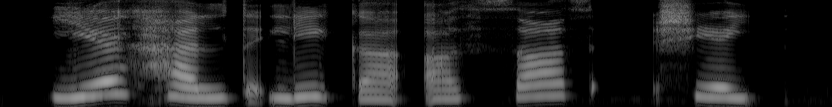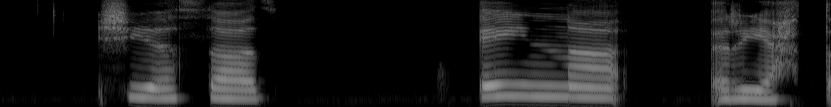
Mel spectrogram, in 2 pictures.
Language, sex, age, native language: Icelandic, other, 11, Icelandic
